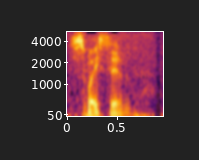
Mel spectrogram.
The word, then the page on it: Suasive: sua·sive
